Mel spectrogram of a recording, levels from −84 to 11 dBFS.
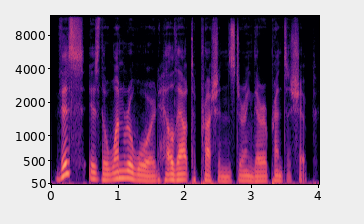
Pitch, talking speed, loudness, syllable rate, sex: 110 Hz, 180 wpm, -19 LUFS, 5.2 syllables/s, male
